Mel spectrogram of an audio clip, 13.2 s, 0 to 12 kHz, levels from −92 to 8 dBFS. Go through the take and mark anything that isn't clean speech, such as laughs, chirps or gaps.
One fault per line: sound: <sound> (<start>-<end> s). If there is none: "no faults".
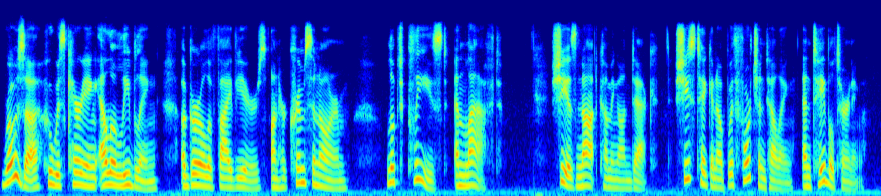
no faults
